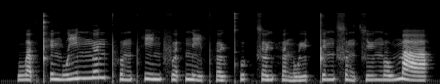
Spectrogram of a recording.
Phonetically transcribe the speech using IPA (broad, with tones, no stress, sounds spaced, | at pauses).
w ɐ˨˥ k̚ t̪ʰ ɪ˧ ŋ w iː˥ n n̪ ɵ˥ n pʰ ʊ˨˥ ŋ pʰ iː˧ ŋ f ɵ˨˥ t̚ n̪ iː˨˩ pʰ ɵ˨ ɥ kʷʰ ɐ˧ k̚ s ɵ˨˧ ɥ h ɵ˨˩ n w yː˨ t̚ t̪ ɪ˨˧ ŋ s ʊ˨˩ ŋ t͡s yː˨ ŋ o˨˥ w m aː˨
